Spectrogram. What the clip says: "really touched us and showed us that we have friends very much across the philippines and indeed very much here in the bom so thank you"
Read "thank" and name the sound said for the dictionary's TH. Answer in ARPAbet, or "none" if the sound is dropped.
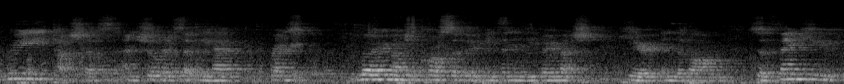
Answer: TH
